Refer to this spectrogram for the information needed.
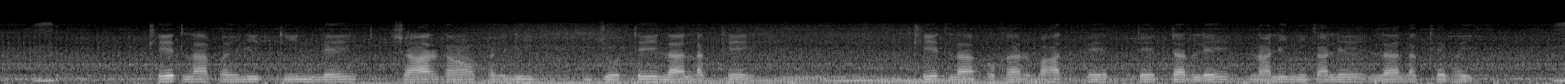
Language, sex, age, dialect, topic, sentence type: Chhattisgarhi, male, 18-24, Western/Budati/Khatahi, banking, statement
